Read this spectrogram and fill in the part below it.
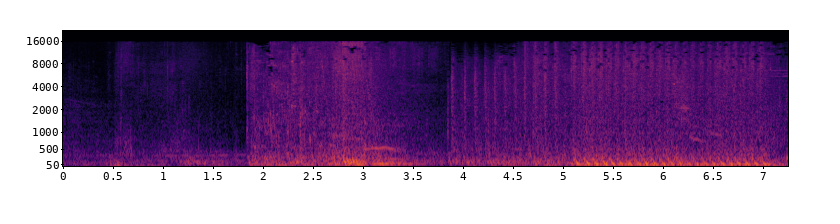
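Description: Shotgun fire in a Destiny 2 player-versus-player match: heavy, loud blasts and rattling gunfire that continue for several seconds amid busy game noise, with no talk.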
